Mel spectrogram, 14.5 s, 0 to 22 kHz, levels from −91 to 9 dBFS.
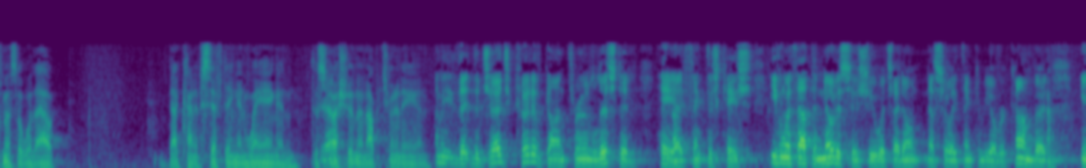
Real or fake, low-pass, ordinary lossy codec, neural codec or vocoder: real; 7.2 kHz; Opus, 64 kbps; none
